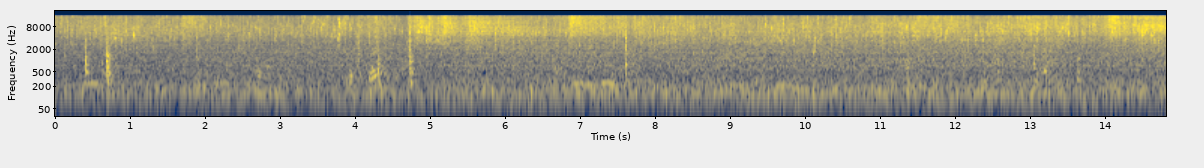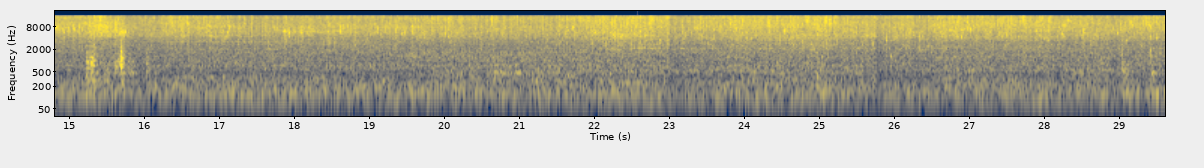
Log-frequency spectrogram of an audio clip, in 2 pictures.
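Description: Flour-coated pieces of grouse and rabbit sizzling steadily as they fry in vegetable oil, with a few short clicks and scrapes of a spatula turning them in the pan.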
